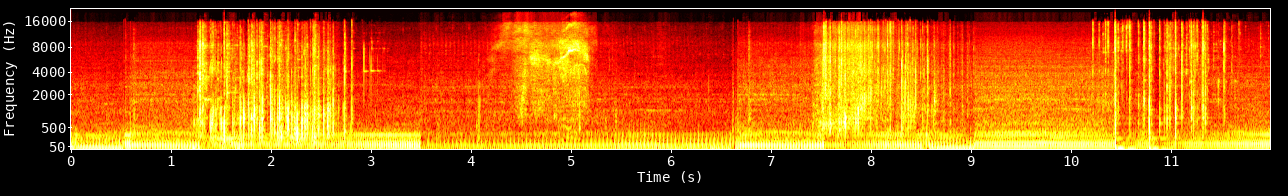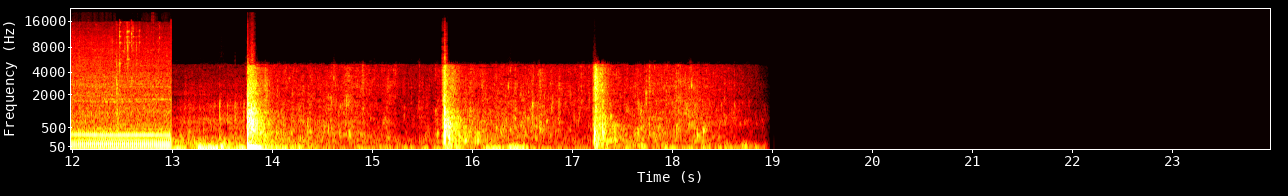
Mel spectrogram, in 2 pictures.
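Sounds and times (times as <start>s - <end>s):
car engine running low: 0.0s - 13.2s
tyre crushing crunchy objects: 1.2s - 3.1s, 7.4s - 9.1s, 10.2s - 12.6s
sharp cracks: 1.3s - 2.9s, 7.4s - 9.1s, 10.2s - 11.9s, 13.4s - 14.4s.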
